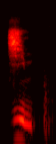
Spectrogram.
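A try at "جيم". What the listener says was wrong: No, Jeem. Say it long. Make it long. There's a ya, and ya is used for elongation. Jeem.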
